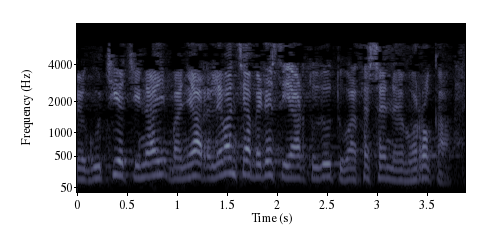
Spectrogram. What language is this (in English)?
Basque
